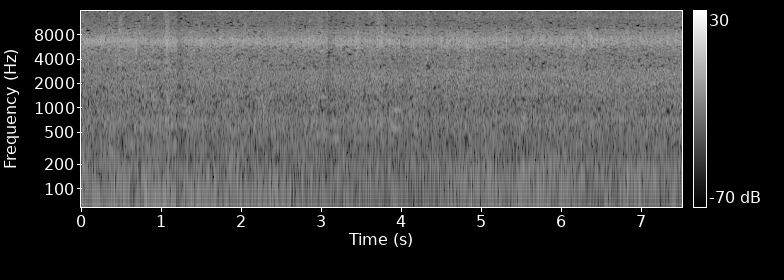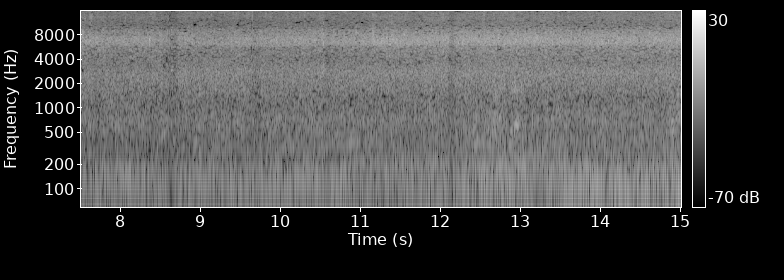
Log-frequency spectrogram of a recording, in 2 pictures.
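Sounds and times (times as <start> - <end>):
heavy rain on wet paving: 0.0 - 15.0.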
